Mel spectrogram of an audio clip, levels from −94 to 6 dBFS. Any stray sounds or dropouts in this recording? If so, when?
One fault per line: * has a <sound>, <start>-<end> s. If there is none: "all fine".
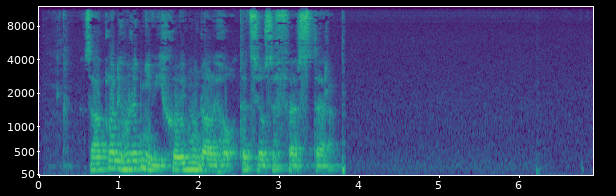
all fine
